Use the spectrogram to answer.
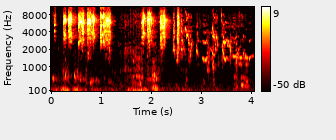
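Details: Budgerigar colony with a run of loud, sharp high chirps in quick succession, a pause, then more chirps and a thin rising whistle near the end.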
